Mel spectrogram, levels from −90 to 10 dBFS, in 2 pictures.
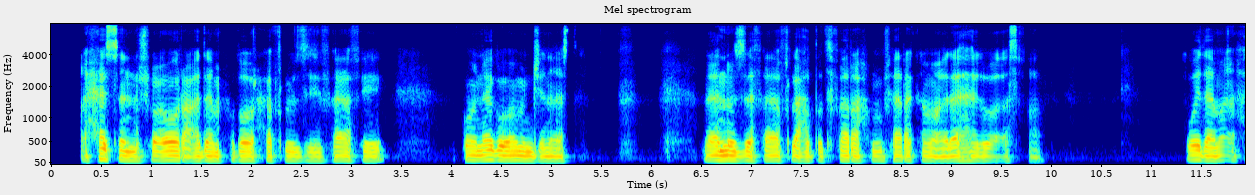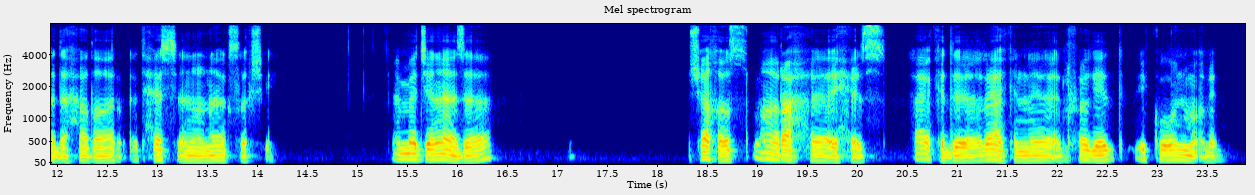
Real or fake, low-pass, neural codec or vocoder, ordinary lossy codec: real; none; none; none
